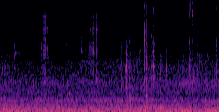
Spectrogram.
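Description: Near silence: faint room tone with a few soft, scattered clicks of a computer keyboard and mouse.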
